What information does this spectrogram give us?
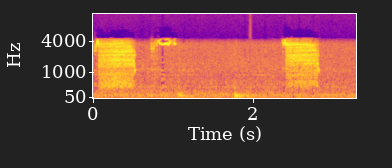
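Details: Barn owls at a webcam-watched family nest in Théding, 4 July 2022: two harsh, broadband hissing screeches, each about half a second long, separated by a two-second pause with faint rustling in the box.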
